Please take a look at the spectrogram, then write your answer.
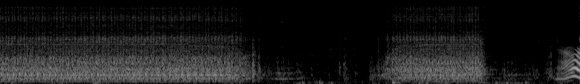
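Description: Sewing machine backstitching a quilt, a fast mechanical whirring run that stops, starts again briefly, then stops, heard up close and alone.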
